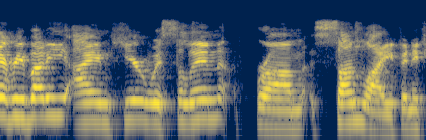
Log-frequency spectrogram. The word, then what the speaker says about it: Celine: celine all the time as well but definitely celine is the pronunciation so thanks for confirming that no problem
